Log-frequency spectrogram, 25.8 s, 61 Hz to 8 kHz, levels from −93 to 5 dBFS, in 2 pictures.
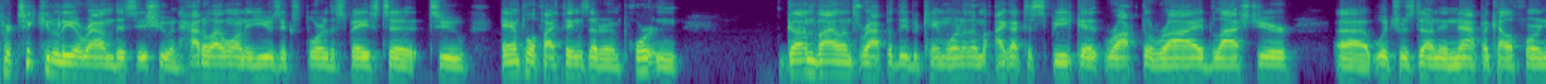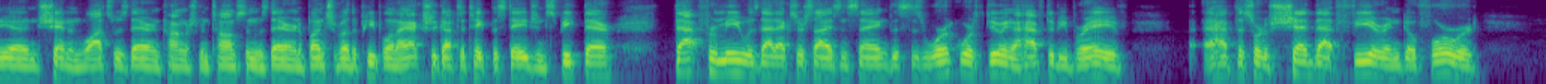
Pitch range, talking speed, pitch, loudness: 95-105 Hz, 235 wpm, 95 Hz, -16 LUFS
